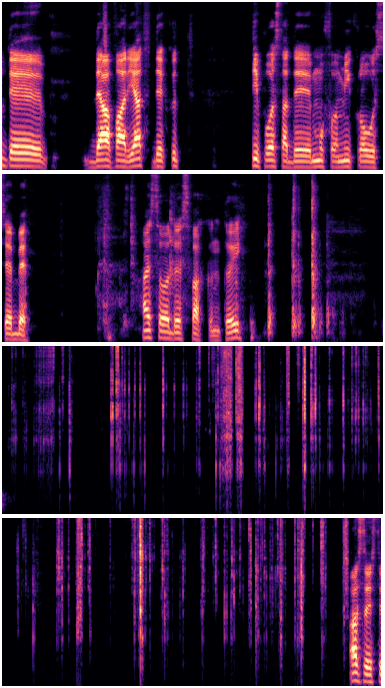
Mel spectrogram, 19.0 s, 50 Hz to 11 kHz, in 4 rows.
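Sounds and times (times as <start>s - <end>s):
plastic casing clicks and scrapes: 9.6s - 18.7s.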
